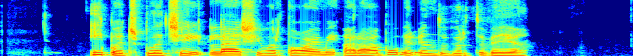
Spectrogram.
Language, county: Lithuanian, Vilnius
